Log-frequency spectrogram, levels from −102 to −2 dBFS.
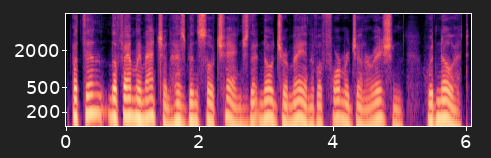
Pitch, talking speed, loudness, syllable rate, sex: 140 Hz, 190 wpm, -17 LUFS, 5.1 syllables/s, male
